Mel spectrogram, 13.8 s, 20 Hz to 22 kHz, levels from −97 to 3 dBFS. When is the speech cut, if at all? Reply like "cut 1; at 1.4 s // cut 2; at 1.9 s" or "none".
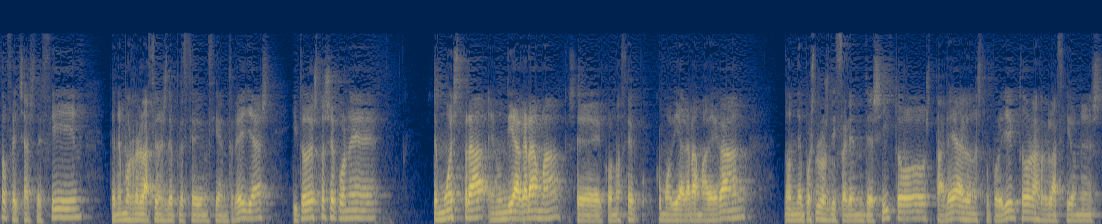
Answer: cut 1; at 10.2 s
